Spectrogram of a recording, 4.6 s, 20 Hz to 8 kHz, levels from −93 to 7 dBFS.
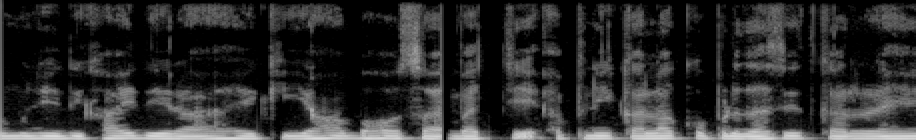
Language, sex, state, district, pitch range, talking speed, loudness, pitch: Hindi, male, Bihar, Darbhanga, 130-140 Hz, 210 wpm, -15 LUFS, 135 Hz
